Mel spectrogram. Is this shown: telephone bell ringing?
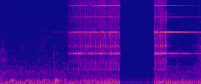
yes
